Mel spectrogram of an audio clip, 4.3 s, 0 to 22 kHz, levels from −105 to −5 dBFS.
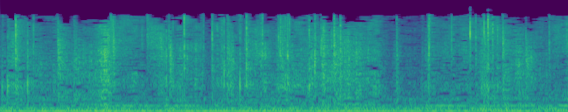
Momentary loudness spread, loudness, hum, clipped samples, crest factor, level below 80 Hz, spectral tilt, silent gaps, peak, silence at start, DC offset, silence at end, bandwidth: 7 LU; -28 LUFS; none; under 0.1%; 30 dB; -36 dBFS; -1.5 dB/octave; none; 0 dBFS; 0 s; under 0.1%; 0 s; 13.5 kHz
